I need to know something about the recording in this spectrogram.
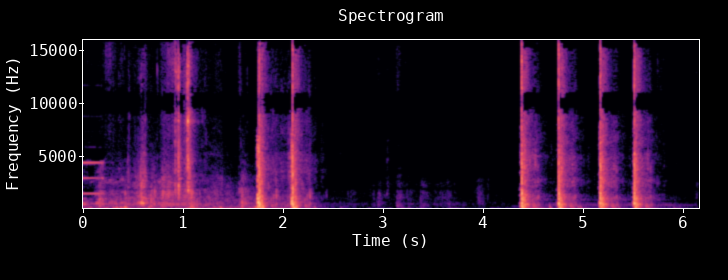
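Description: An electronic shot timer gives a short start beep, then a competition pistol fires: three shots between one and two seconds in, a pause of about two seconds, then four quick shots near the end.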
